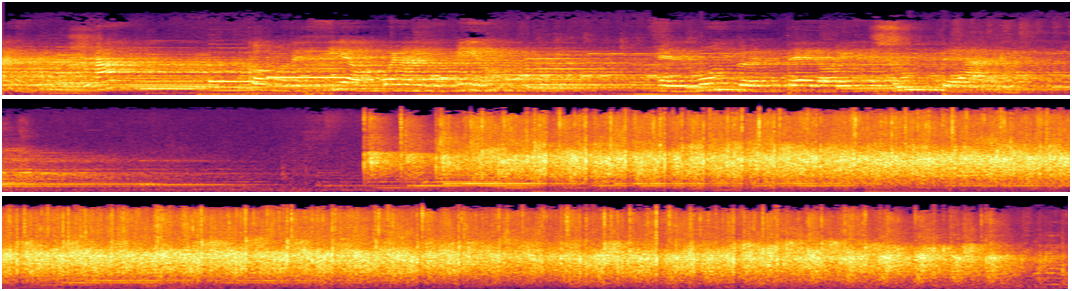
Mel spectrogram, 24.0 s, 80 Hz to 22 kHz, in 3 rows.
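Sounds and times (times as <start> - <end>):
background music simple melody: 0.0 - 23.5
audience applauding: 10.7 - 24.0.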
